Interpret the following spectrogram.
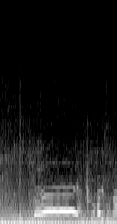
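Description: Motorcycle engine running steadily while riding over a gravel dirt road. A man's voice holds one long note about a second in.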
